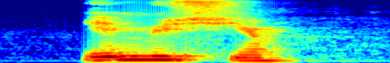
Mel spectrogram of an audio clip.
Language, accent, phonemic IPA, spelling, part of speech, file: French, Canada, /e.my.sjɔ̃/, émussions, verb, LL-Q150 (fra)-émussions.wav
- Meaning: first-person plural imperfect subjunctive of émouvoir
